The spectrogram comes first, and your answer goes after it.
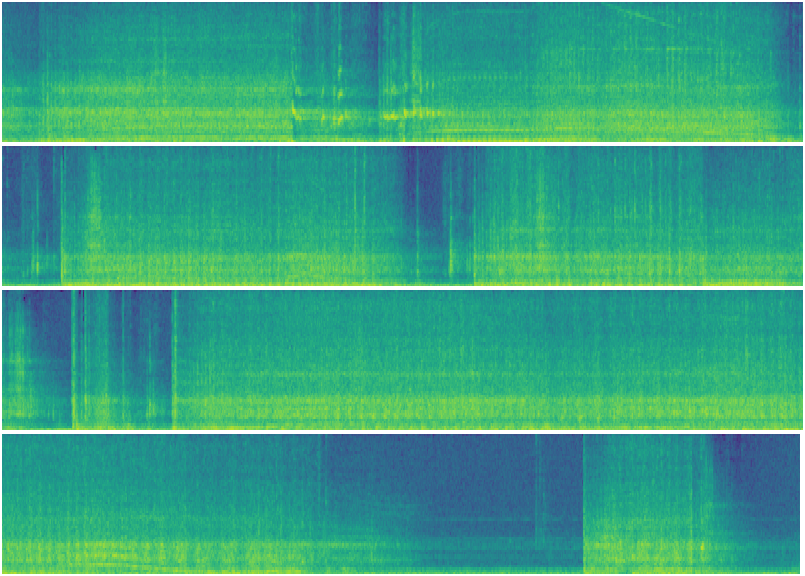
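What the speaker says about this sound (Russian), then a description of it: "Когда сверлим, немножко как бы дрелью поворачиваем, чтобы ребра пилки лучше врезались в гипрок." Loud, steady whine of a power drill with a hole saw boring through drywall, running continuously with a few brief pauses and restarts.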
